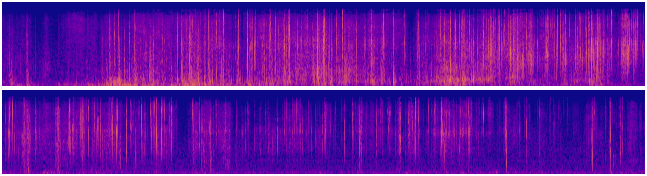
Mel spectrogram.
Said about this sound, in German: Ich hoffe, man hat es gehört. Nein. Dümmste Idee war, Ich habe einfach einen Kassenbon zerknittert.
